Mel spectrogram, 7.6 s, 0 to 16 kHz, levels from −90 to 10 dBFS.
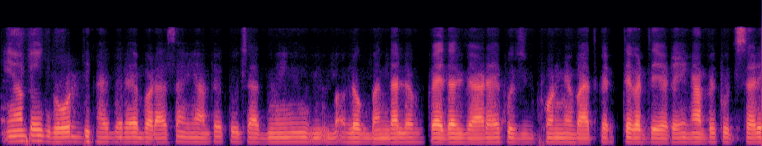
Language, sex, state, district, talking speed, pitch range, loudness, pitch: Hindi, male, Chandigarh, Chandigarh, 270 wpm, 110-115 Hz, -20 LUFS, 110 Hz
